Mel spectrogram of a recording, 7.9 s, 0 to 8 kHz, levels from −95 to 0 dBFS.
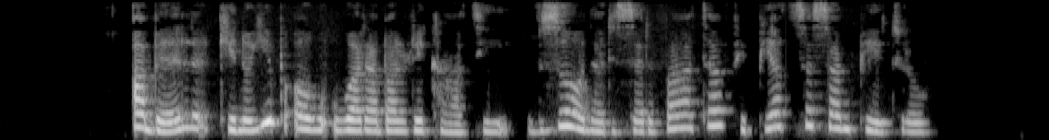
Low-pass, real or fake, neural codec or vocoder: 7.2 kHz; real; none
